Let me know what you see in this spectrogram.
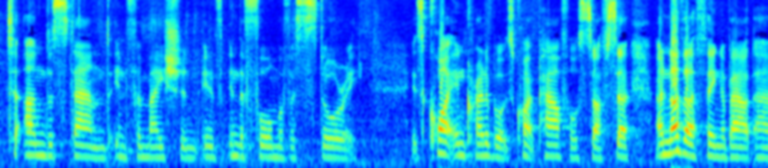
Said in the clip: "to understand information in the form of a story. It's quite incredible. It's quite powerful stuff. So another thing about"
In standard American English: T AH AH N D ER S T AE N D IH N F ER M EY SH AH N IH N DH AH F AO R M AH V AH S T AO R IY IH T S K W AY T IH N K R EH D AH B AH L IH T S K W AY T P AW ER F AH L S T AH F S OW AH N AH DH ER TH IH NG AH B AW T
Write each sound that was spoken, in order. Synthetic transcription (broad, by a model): T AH AH N D ER S T AE N D IH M F ER M EY SH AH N IH N DH AH F AO R M AH V AH S T AO R IY IH T S K W AY T IH N K R EH D AH B AH L IH T S K W AY T P AW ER F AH L S T AH F S OW AH N AH DH ER TH IH NG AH B AW T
